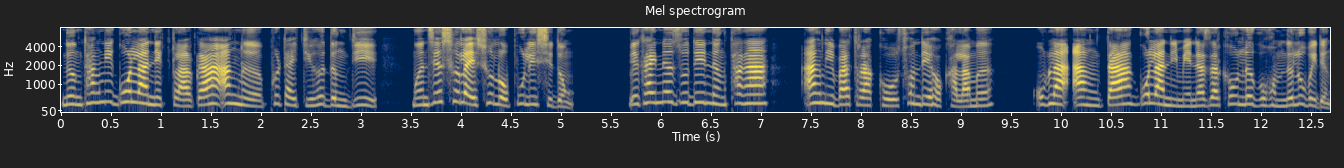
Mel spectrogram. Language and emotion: Bodo, angry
